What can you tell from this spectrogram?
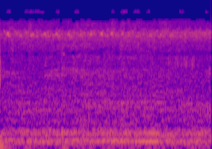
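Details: Honey bees humming steadily inside an open hive during an autumn inspection, as frames of brood and pollen are checked; an even, low droning buzz holds throughout the short stretch with no other sounds.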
